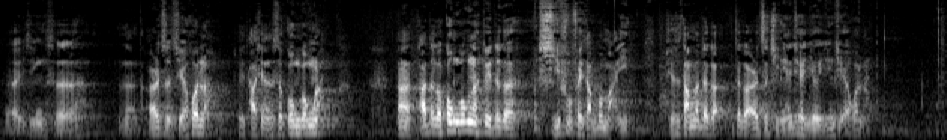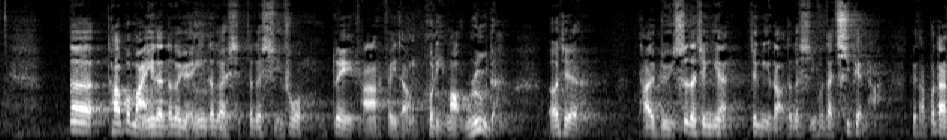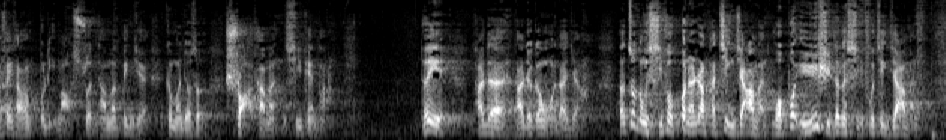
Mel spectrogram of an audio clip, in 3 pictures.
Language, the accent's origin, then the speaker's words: Chinese; China; 所以这个离开父母这个观念对我们中国人来讲是一个foreign concept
